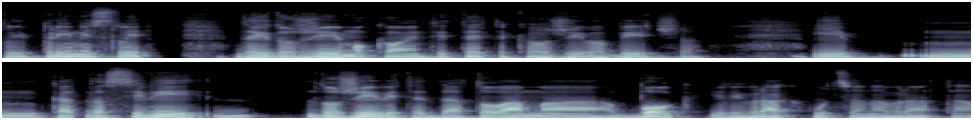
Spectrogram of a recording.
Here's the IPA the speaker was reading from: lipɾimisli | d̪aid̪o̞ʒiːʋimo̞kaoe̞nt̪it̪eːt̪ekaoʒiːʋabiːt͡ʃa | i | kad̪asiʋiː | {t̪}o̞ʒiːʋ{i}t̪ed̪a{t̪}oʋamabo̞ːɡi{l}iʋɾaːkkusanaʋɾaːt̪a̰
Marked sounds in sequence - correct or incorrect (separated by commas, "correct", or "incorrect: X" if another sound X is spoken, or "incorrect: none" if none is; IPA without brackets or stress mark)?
incorrect: d̪, correct, correct, correct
